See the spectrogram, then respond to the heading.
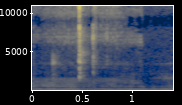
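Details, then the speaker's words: DCC Concepts Cobalt SS surface-mount servo turnout control on an N gauge Code 40 bull-head turnout: low steady hum and two quick small clicks, likely the control-board frog polarity switches; normal switching click, gentle movement. "That's the switches, I think, in the control board for frog polarity and things. But it's a nice gentle movement, dead easy to set up."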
